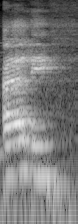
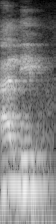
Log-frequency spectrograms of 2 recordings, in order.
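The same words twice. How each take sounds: First: The word ends with a held f sound. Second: The word ends with a p sound. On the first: The speaker calls it right. "ফায়ে ধরে রাখতে হবে" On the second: The speaker calls it wrong. "অনেকে আমরা শেষে প দিয়ে বলি আলিফ, এটাও ভুল"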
